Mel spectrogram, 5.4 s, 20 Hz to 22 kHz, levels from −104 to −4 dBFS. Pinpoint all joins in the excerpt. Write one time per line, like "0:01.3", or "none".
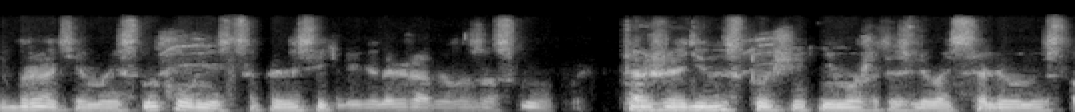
0:01.7
0:03.0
